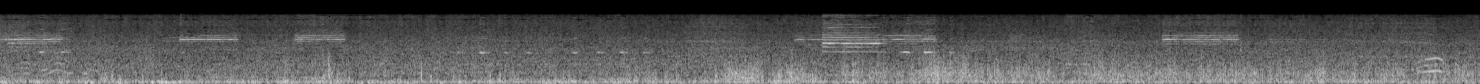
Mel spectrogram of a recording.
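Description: Traffic rumbles steadily on a busy road outdoors.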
